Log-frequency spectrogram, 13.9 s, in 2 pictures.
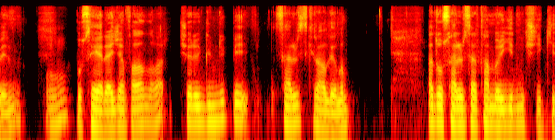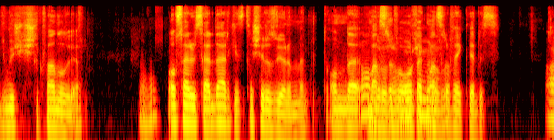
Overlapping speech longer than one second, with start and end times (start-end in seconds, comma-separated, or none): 11.4-12.6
